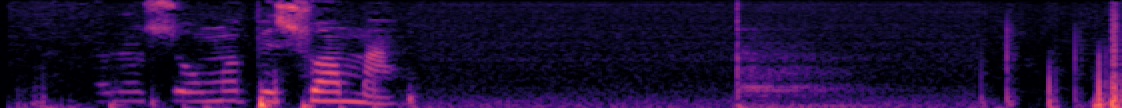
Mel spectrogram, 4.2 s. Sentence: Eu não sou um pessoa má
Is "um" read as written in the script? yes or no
no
